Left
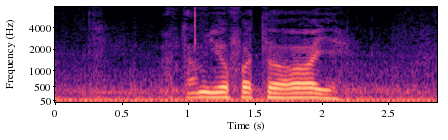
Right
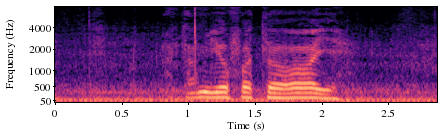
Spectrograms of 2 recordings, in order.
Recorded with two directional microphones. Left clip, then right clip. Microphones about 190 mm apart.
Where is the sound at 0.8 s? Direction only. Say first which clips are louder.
Left 2 dB; 15° left (ahead or behind).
